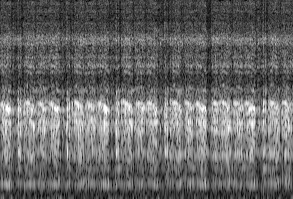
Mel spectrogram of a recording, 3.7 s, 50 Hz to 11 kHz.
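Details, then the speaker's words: PT Cruiser non-runner that reportedly overheated; steady uneven cranking about 1.5 pulses per second never catching; owner suspects low compression (untested), engine likely to come out. "it was trying to start but I don't think it has enough compression and I haven't had a chance to run a compression test on it"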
